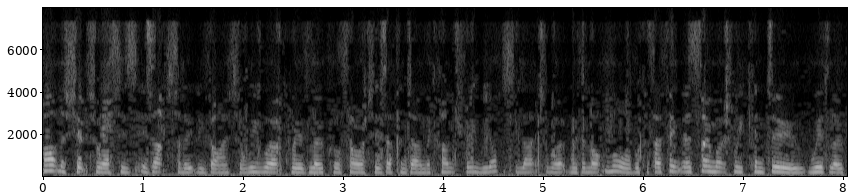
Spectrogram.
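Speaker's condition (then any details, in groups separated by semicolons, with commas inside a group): No condition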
